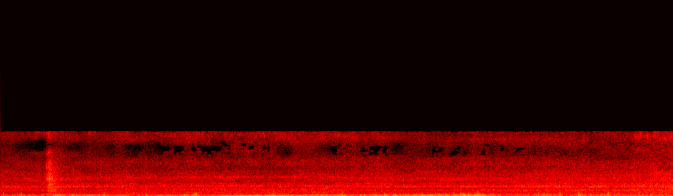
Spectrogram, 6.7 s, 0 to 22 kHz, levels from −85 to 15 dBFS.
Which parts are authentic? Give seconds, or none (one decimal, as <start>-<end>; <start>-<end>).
1.6-2.7; 3.3-3.9; 4.3-6.7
